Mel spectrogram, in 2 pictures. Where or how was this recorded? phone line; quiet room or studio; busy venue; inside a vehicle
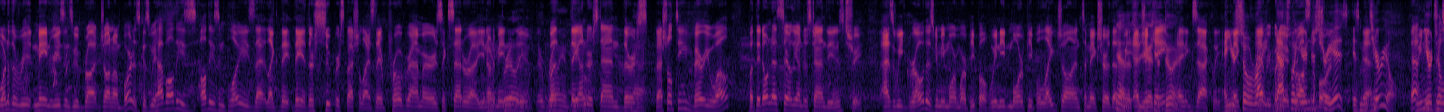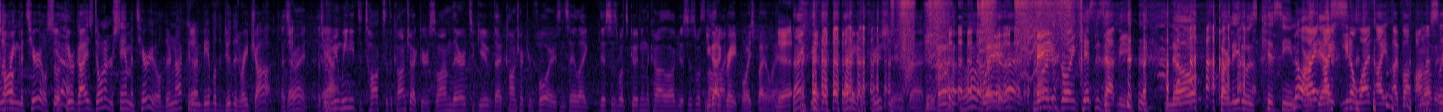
busy venue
